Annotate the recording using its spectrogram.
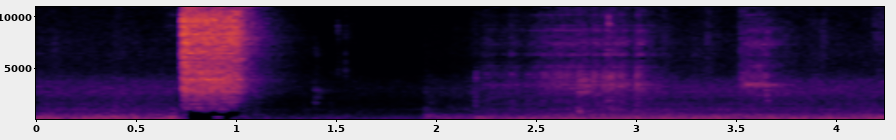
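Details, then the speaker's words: Emergency care oxygen setup: the oxygen cylinder valve is cracked open before attaching the regulator, giving a loud hiss of about a quarter second to blow out debris. "so I want to condense a cylinder for one second to blow out any industrial body oils"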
